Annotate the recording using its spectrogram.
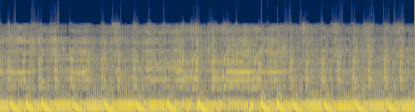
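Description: Loud tekno blasting from a free-party sound system: a fast, even kick drum, each beat dropping in pitch, under a dense electronic mix.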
